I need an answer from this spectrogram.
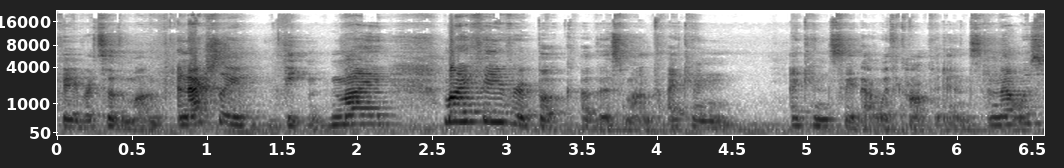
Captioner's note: stutters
